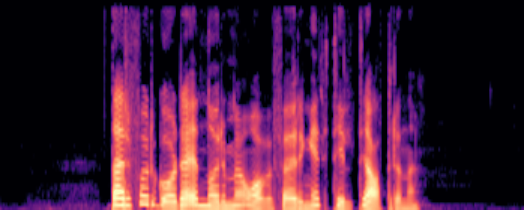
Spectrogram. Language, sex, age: Norwegian, female, 26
